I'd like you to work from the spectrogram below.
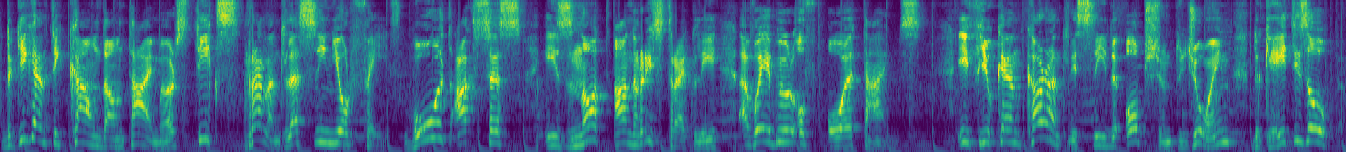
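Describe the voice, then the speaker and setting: Music plays in the background as a man with a strong non-native accent speaks in a raised, projected voice. His pitch is high with very wide swings, and his pace is fairly slow. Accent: heavy non-native English. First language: not English. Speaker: video essay host. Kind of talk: video essay narration.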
